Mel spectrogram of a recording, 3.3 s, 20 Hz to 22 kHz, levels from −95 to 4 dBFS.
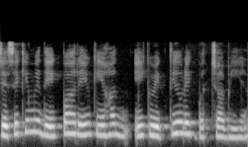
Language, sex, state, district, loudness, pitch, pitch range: Hindi, female, Bihar, Katihar, -17 LUFS, 255 Hz, 235-285 Hz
